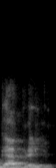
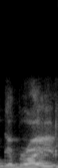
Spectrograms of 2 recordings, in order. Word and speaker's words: गैब्रियल: तो देखो मैं इसको बोल रहा हूँ गैब्रियल, कई लोग इसको गैब्राइल कह देते हैं, तो वो प्रोनाउंसिएशन कैन वेरी।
